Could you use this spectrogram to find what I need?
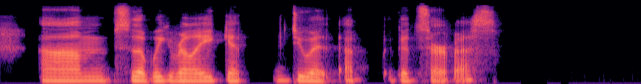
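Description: An adult speaks with animation into a close microphone.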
